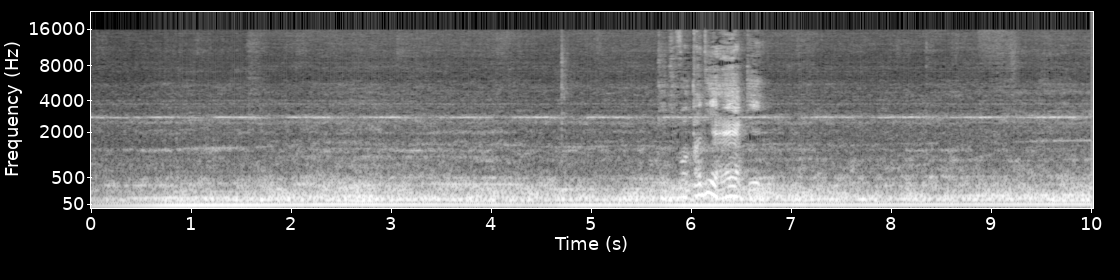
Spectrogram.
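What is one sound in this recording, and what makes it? A truck's diesel engine idles with a steady low rumble nearby.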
